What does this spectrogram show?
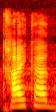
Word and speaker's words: KiCad: This is KiCad or KiCad, depending how you pronounce it, the open source software which we use for the layout.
